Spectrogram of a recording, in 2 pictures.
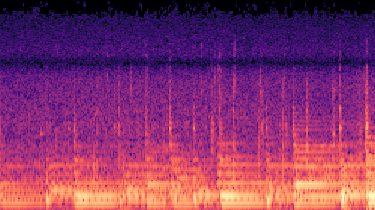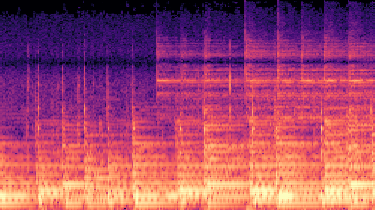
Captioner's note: suspenseful jazz music; brisk footsteps; suspenseful jazz music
